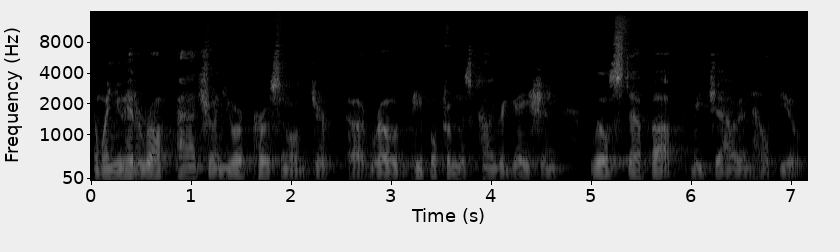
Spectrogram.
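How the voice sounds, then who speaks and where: A man's voice: sits low, fairly even intonation, moderate pace, few pauses, dark tone. A man reading a personal reflection aloud to a congregation at a worship service, in slightly muffled sound. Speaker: congregation member reading a vignette.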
